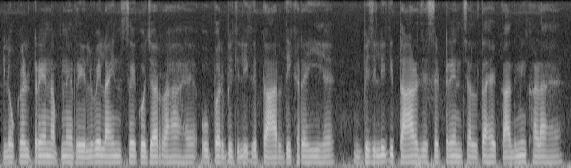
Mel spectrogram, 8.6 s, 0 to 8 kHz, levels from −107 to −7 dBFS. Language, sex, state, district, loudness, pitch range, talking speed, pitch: Hindi, male, Chhattisgarh, Sarguja, -35 LUFS, 110-115 Hz, 190 wpm, 110 Hz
